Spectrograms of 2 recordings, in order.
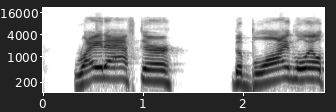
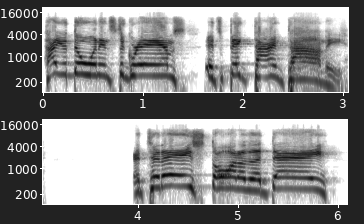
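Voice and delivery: Big Time Tommy; 7 semitones higher than usual. Retold or imitated. Host mimics Tommy's video intro for listeners, high and brash. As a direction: belt it out like a cigar-chomping showman. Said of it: "that's exactly how it goes every time".

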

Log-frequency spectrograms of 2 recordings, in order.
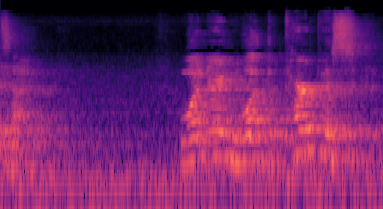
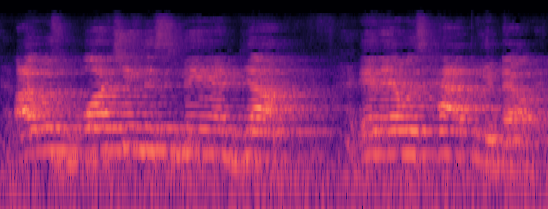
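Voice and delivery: usual speaking voice

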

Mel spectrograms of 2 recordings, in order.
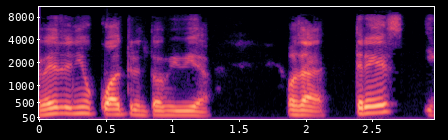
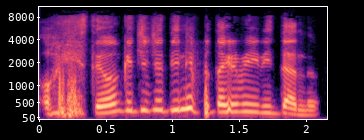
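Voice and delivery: higher, louder, mock-offended thought; inner mock indignation; 7 semitones higher, 4 dB louder than usual. Recalling being yelled at, mock-indignant inner voice. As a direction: scoff at the yelling man in your head. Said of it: "mi mente está pasando".

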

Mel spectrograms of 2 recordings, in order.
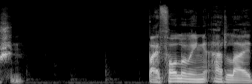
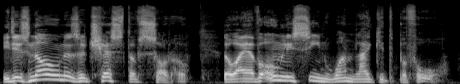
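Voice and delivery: higher, grand solemn pronouncement; proclaiming; 6 semitones higher, 3 dB louder than usual. A narrator's reading. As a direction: announce it like a learned sage. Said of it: "Faisal proclaimed".

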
